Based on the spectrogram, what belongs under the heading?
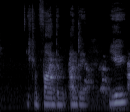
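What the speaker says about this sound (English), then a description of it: "Please excuse the dog barking next door." A neighbour's dog barks and yips in short bursts off to the side, its calls overlapping with a person talking steadily close by.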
